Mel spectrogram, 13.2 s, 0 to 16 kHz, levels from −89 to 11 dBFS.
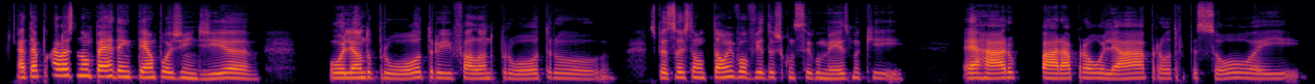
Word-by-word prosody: Até 210 Hz, +3 st, +4 dB
porque 275 Hz, +4 st, -2 dB
elas 265 Hz, 0 st, +7 dB
não 260 Hz, 0 st, +2 dB
perdem 230 Hz, -1 st, +6 dB
tempo 210 Hz, 0 st, +1 dB
hoje 195 Hz, 0 st, -2 dB
em 180 Hz, -2 st, -5 dB
dia, 170 Hz, 0 st, -2 dB, 0.7 s
olhando 190 Hz, +1 st, +2 dB
pro 185 Hz, -1 st, -8 dB
outro 190 Hz, +5 st, -4 dB
e 180 Hz, -1 st, -5 dB
falando 175 Hz, 0 st, -2 dB
pro 175 Hz, 0 st, -12 dB
outro, 170 Hz, 0 st, -9 dB, 0.4 s
as -, -, -12 dB
pessoas 195 Hz, +1 st, -1 dB
estão 200 Hz, 0 st, -3 dB
tão 200 Hz, +2 st, +2 dB
envolvidas 200 Hz, -3 st, -4 dB
consigo 190 Hz, -1 st, -8 dB
mesma 175 Hz, +3 st, -6 dB
que, 175 Hz, -, -14 dB, 0.6 s
é 185 Hz, 0 st, +4 dB
raro 185 Hz, +1 st, +5 dB, 0.2 s
parar 180 Hz, -2 st, +5 dB
pra 190 Hz, +1 st, -4 dB
olhar 180 Hz, 0 st, +1 dB
pra 185 Hz, -2 st, -11 dB
outra 175 Hz, -, -12 dB
pessoa 175 Hz, +1 st, -8 dB
e 165 Hz, +1 st, -13 dB
185 Hz, 150 wpm, -20 LUFS, 175-200 Hz, 0.7 s, elas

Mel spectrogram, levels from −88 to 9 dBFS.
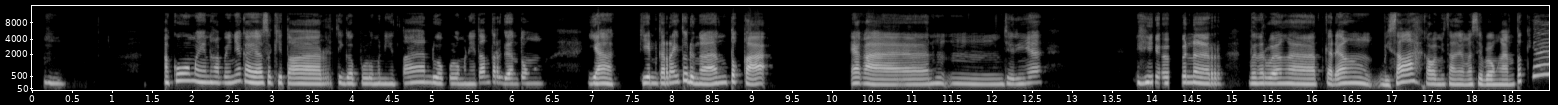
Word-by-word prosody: Mhm. 210 Hz, -4 st, -6 dB, 1.3 s
Aku 310 Hz, +5 st, +2 dB
main 260 Hz, -4 st, +1 dB
HP-nya 240 Hz, +4 st, -2 dB
kayak 240 Hz, -4 st, +5 dB
sekitar 210 Hz, -3 st, +1 dB
30 205 Hz, -1 st, -2 dB
menitan, 215 Hz, +5 st, -2 dB
20 210 Hz, -3 st, -1 dB
menitan, 200 Hz, +5 st, -3 dB
tergantung 210 Hz, -2 st, -3 dB, 0.5 s
yakin, 215 Hz, +1 st, +1 dB
karena 220 Hz, +2 st, +2 dB
itu 300 Hz, +4 st, +1 dB
udah 240 Hz, -4 st, +5 dB
ngantuk 230 Hz, +8 st, +2 dB
Kak. -, -, +5 dB, 1.0 s
Iya 225 Hz, +1 st, +2 dB
kan? 185 Hz, -1 st, +1 dB
Mhm. 195 Hz, -2 st, -5 dB
Jadinya 205 Hz, +4 st, -3 dB, 1.2 s
Iya 235 Hz, 0 st, +1 dB, 0.3 s
bener. 235 Hz, -4 st, +2 dB, 0.5 s
Bener 215 Hz, 0 st, +1 dB
banget. 205 Hz, -2 st, +2 dB
Kadang, 205 Hz, +4 st, +3 dB, 0.4 s
bisa 165 Hz, +6 st, 0 dB
lah 295 Hz, +1 st, +4 dB
kalau 195 Hz, -1 st, +1 dB
misalnya 185 Hz, -1 st, -1 dB
masih 185 Hz, +1 st, -1 dB
belum 180 Hz, 0 st, +2 dB
ngantuk, 180 Hz, +11 st, -2 dB
ya 260 Hz, -, +1 dB
210 Hz, 110 wpm, -23 LUFS, 195-235 Hz, 1.3 s, kayak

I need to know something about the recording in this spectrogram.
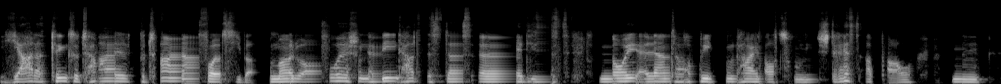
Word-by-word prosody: Ja, 125 Hz, +6 st, 0 dB
das 130 Hz, 0 st, -3 dB
klingt 150 Hz, 0 st, +3 dB
total 140 Hz, +1 st, 0 dB
total 150 Hz, +4 st, 0 dB
nachvollziehbar. 125 Hz, -6 st, +1 dB
Zumal 130 Hz, +2 st, +4 dB
du 130 Hz, -, -1 dB
auch 125 Hz, 0 st, -5 dB
vorher 155 Hz, +1 st, 0 dB
schon 140 Hz, -2 st, 0 dB
erwähnt 145 Hz, +4 st, +2 dB
hattest, 130 Hz, -3 st, -6 dB
dass, 130 Hz, 0 st, -1 dB
äh, 125 Hz, 0 st, +1 dB
dieses 120 Hz, -2 st, -8 dB, 0.3 s
neu 140 Hz, +3 st, +5 dB
erlernte 130 Hz, 0 st, +1 dB
Hobby 125 Hz, +1 st, +1 dB
zum 130 Hz, -1 st, -1 dB
Teil 130 Hz, -1 st, 0 dB
auch 120 Hz, -1 st, -3 dB
zum 110 Hz, -1 st, -4 dB
Stressabbau, 115 Hz, -6 st, -2 dB, 0.4 s
hm, 115 Hz, -2 st, -1 dB
130 Hz, 150 wpm, -23 LUFS, 120-135 Hz, 0.4 s, neu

